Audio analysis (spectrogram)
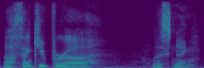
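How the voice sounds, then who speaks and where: An actor playing a tired, self-conscious research doctor in an audio drama, rambling and stammering when flustered. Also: male voice, medium pitch, animated, normal speed, noisy background, close to an everyday voice. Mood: tired, mellow. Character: weary, petty but good-natured male research doctor. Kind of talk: audio drama acting, log monologue.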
